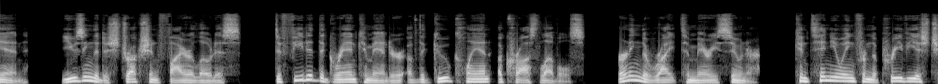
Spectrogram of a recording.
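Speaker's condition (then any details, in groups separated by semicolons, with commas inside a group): No condition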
